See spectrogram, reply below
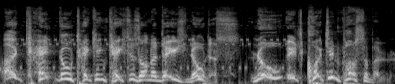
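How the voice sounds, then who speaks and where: A man's voice: high-pitched, huge pitch swings, normal speed, fairly bright tone, a little hiss or hum, full character voice. A man voicing a pompous, blustering older male lawyer in a video game fan dub, theatrical, evasive and old-fashioned in his phrasing. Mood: flustered, evasive.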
